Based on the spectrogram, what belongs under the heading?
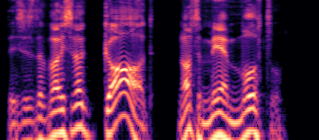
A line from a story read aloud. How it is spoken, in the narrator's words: The people flattered him and shouted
